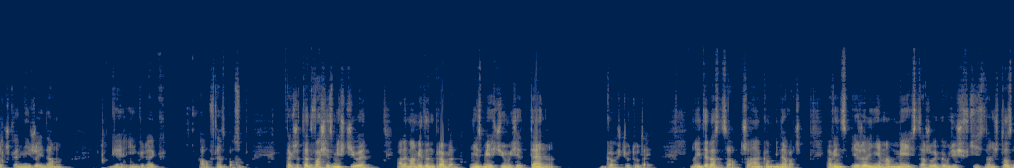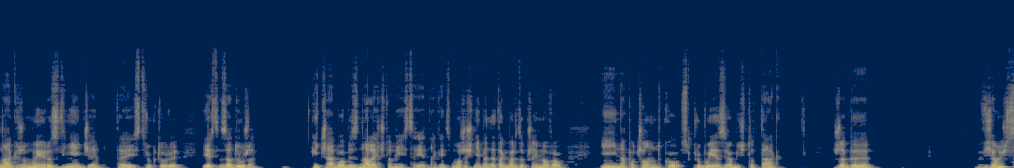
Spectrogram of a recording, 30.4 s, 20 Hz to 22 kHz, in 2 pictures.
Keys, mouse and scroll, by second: 0.3 l, 1.7 g, 1.9 y, 3.2-3.7 scroll down 2, 3.8 scroll down 2, 4.5 scroll down 2, 4.7-5.9 shift+drag, 6.5-6.9 scroll down 2, 7.2 shift+middle click, 13.7-14.0 scroll up 2, 14.5 shift+middle click, 19.3-19.7 scroll up 2, 21.2-21.9 scroll up 2.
